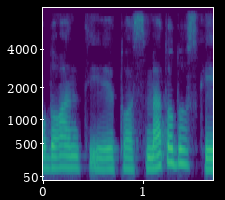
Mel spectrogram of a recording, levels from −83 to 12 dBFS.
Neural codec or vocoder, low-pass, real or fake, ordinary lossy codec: none; 7.2 kHz; real; MP3, 48 kbps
